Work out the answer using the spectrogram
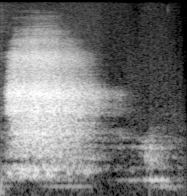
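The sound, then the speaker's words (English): A single deep breath drawn in during a guided relaxation exercise, a soft, breathy hiss that swells quickly, holds, then fades out, followed by a few faint low sounds. “I'm going to have you take a couple deep breaths in, inhaling in”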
